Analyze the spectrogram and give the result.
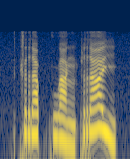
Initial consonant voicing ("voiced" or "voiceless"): voiceless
